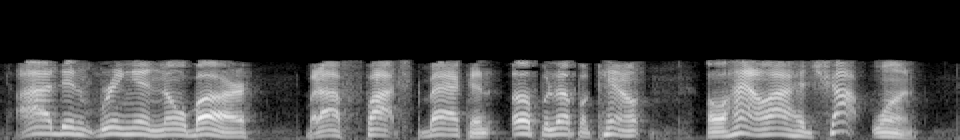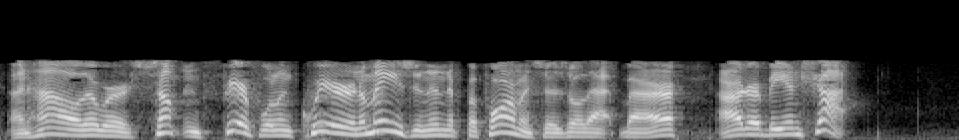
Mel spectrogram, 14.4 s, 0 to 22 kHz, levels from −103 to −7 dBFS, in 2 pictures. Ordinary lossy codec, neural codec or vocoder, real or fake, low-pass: MP3, 24 kbps; none; real; 3.6 kHz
